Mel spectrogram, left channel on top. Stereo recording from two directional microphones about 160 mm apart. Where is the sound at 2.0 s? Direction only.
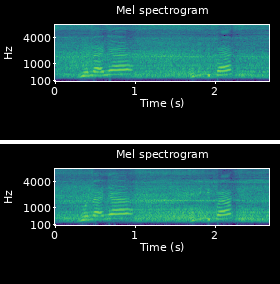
35° left (ahead or behind).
